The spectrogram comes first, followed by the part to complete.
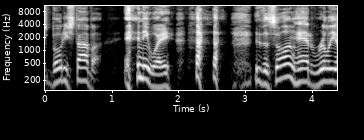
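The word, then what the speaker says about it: Bodhisattva: song the first song as I always mispronounce is bodh stea or stava or sta or sta it's bodh stava anyway the song had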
